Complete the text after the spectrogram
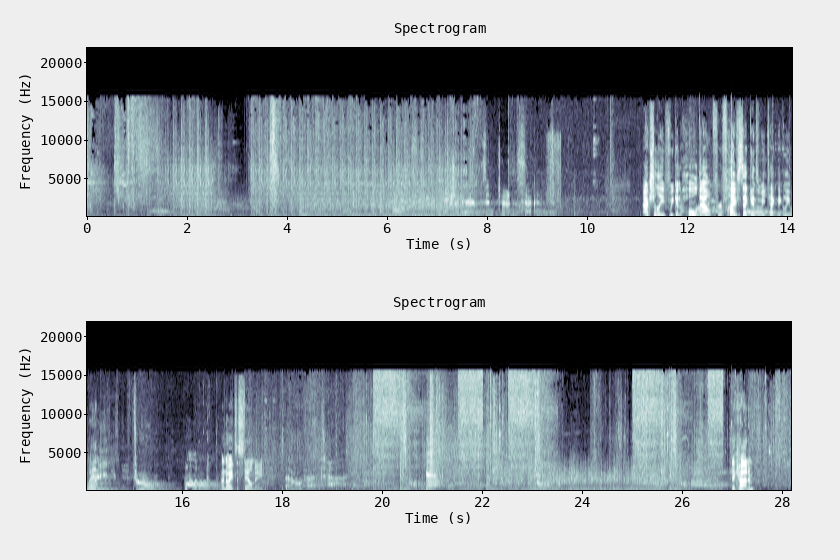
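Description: Gunfire and explosions crackle in a game.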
